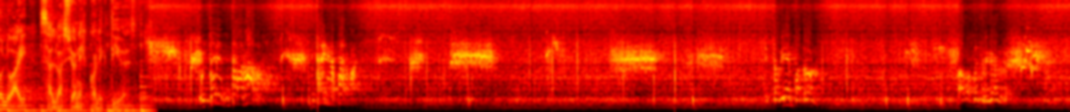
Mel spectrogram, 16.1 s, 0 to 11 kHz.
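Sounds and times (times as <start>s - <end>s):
thin hissy film voices: 2.4s - 15.9s.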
